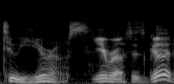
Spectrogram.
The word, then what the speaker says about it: gyros: You pronounce it right too, gyros.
